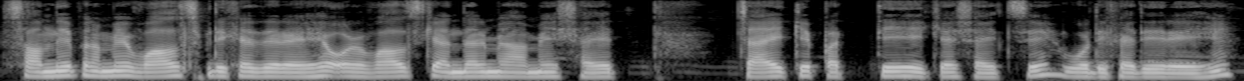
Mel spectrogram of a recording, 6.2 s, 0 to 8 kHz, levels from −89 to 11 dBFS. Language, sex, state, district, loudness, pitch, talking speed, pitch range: Hindi, male, Arunachal Pradesh, Longding, -17 LUFS, 120 Hz, 270 wpm, 115-130 Hz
